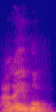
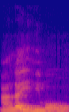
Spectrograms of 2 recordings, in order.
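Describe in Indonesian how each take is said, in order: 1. Huruf h diberi vokal u dan berakhir dengan m. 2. Huruf m terakhir diikuti vokal u. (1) "haknya itu dengan dhammah" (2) "mim jamak disilahkan disambungkan dengan waw"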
